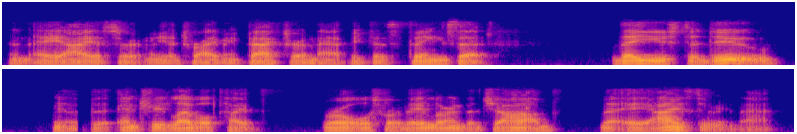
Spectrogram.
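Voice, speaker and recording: Male interview guest, extremely deep voice, casual and explanatory delivery, slightly muffled lo-fi audio. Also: normal speed, a little mellow, husky, no echo. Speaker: guest, author and cybersecurity professional. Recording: slightly dull, lo-fi sound.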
